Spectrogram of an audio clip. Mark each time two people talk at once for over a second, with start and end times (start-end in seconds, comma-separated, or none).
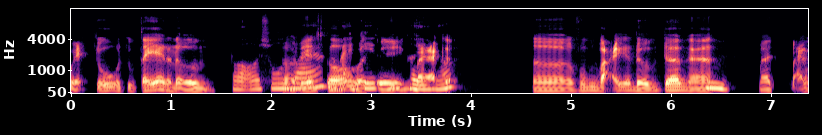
2.1-3.8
